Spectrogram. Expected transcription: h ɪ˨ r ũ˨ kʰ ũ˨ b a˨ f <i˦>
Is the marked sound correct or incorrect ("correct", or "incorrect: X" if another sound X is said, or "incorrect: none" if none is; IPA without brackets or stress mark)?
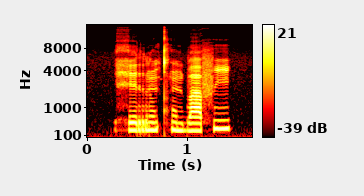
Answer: correct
